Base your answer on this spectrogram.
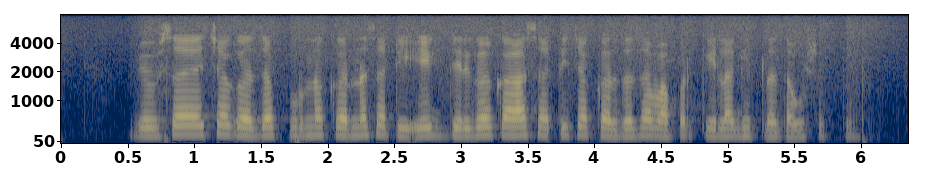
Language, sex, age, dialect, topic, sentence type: Marathi, female, 18-24, Northern Konkan, banking, statement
